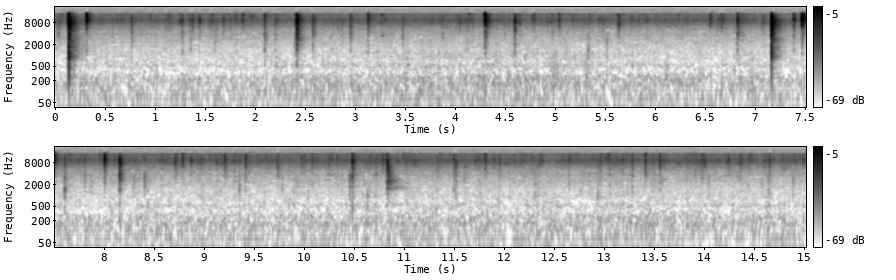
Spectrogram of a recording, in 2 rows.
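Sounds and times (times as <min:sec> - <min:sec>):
campfire crackling and popping: 0:00.0 - 0:15.0.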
